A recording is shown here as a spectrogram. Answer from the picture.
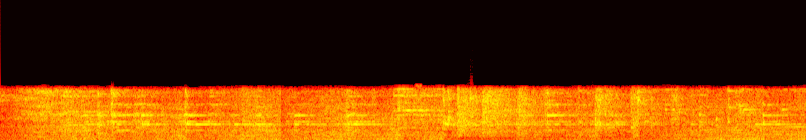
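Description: Weight-room din: metal plates and barbells clinking and rattling over a steady background noise, with a run of short metallic clicks in the first couple of seconds.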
